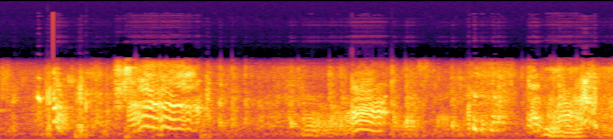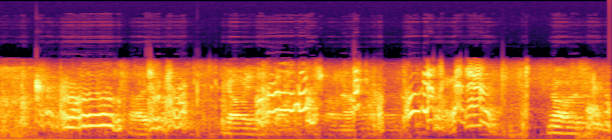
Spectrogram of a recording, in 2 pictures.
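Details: Dog making a long run of groaning, talkative moans compared to a Star Wars character or a baby: uneven bursts of warbling, up-and-down whines with pauses between, some rougher growly stretches, muffled and close.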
